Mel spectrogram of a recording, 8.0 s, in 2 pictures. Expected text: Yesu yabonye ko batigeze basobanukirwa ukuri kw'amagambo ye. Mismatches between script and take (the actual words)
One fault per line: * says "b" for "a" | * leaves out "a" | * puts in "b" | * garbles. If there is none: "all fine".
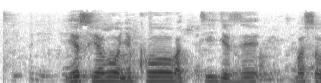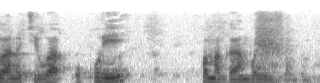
all fine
